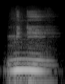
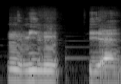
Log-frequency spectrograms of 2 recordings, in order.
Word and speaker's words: minutiae: Why get caught up in the Miniatur? Oder was habe ich gemeint? Minutier. Jetzt nochmal richtig. Miniatur. Minutiae.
